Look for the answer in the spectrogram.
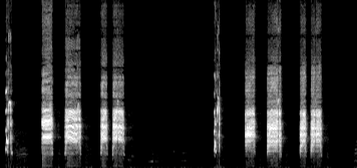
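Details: Black francolin giving two full phrases of loud, harsh, scraping notes, each about six grating syllables delivered in a jerky rhythm and separated by roughly a second of silence.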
